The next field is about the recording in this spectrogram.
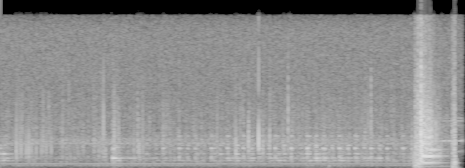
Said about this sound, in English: This part of what you heard is a mechanical sound of the relays that are actually turning the beeps off and on to send out the multi-frequency tones.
